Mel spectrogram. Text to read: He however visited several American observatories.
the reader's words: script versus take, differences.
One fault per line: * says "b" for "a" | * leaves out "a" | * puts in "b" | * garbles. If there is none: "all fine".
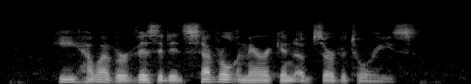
all fine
